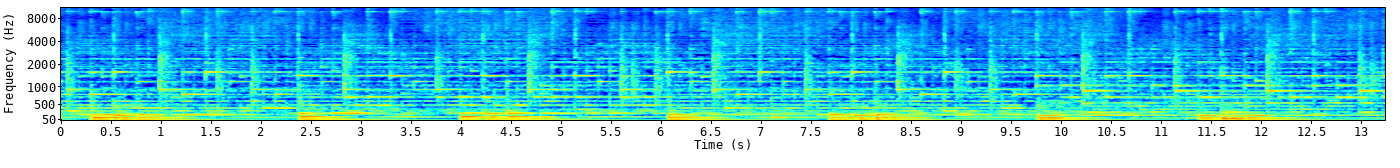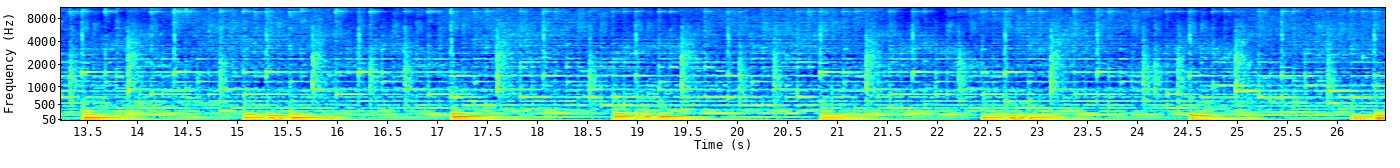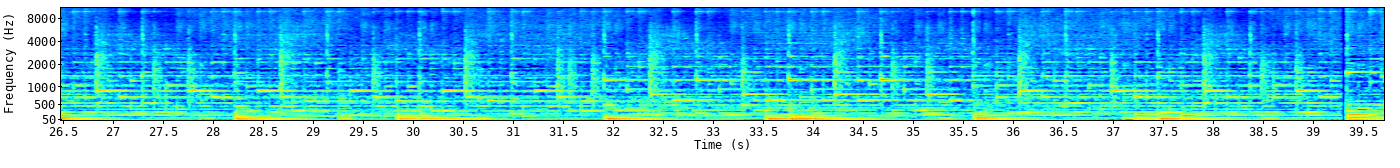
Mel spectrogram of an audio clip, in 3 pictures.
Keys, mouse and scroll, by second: 0.1 scroll up 1, 1.1 click, 1.6 ctrl+r, 1.8 click, 3.1 click, 3.3 Tab, 3.5 right click, 3.8 click, 4.0 scroll down 1, 4.6 click, 5.1 scroll up 1, 5.3 Tab, 5.6-6.0 scroll up 1, 6.0 click, 6.2 click, 6.9 2, 7.1 click, 7.4-8.0 scroll up 1, 8.0 click, 8.6 2, 8.7 click, 9.1 alt+shift+click, 9.6 ctrl+b, 10.2 click, 10.3 ctrl+z, 10.7 scroll down 1, 11.6 Tab, 11.8 scroll down 1, 12.9 click, 13.1 scroll down 1, 13.6 scroll up 1, 13.6 click, 14.0 shift+d, 14.5 click, 14.6-14.9 scroll up 1, 14.9 r, 15.4 click, 15.6-16.1 scroll down 1, 16.1 click, 16.4 scroll up 1, 16.8 r, 17.6 click, 18.0-20.8 typing, 18.6 click, 19.8 click, 20.5 click, 21.0 Down, 22.6 click, 22.8 Return, 23.3 s, 24.0 click, 24.9 click, 25.2 g, 26.4 click, 26.5 scroll up 1, 27.0 r, 29.4 click, 29.5-30.0 scroll down 1, 30.3 r, 30.6 Up, 31.5 click, 31.9 click, 32.1-32.5 scroll down 1, 32.5 g, 33.7 click, 33.9-34.7 scroll up 1, 35.0 click, 35.5-35.8 scroll down 1, 35.8 s, 36.5 click, 36.8 g, 37.1 Left, 37.8 Return, 38.2 click, 38.4-38.9 scroll down 1, 38.9-39.7 drag.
